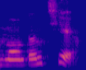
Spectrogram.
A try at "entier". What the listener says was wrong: alors, dans le monde entier, on prononce toujours pas le R. Oui, c'est une erreur assez commune, celle-là. Dans le monde entier. C'est entier, premier et pas première. Voilà, il y a plein de mots comme ça. des erreurs classiques.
